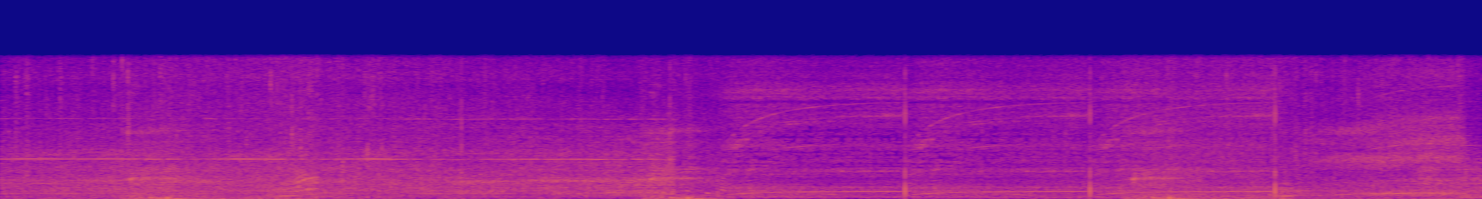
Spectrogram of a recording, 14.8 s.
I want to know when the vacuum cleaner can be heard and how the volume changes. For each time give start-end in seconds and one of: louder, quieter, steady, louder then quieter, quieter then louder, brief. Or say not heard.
0.0-14.7 steady.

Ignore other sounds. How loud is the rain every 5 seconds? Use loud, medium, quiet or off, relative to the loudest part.
loud, medium, loud.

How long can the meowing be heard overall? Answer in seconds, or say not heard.
5 s.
